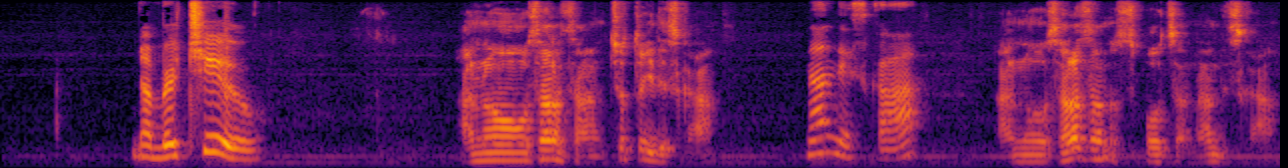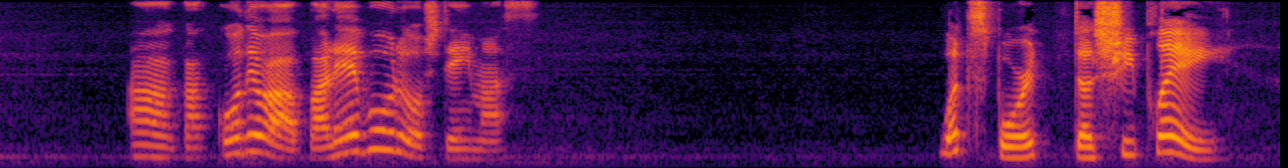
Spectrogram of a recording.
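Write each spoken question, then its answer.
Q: What sport does she play?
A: Volleyball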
